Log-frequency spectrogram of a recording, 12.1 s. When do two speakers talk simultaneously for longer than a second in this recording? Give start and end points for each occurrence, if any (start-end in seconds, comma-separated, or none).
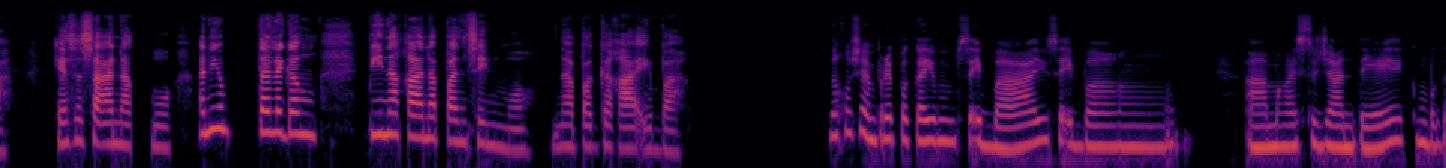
none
